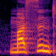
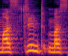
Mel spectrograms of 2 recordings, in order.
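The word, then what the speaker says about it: mustn't: Haven't, மஸ்ட் நாட் அப்படின்றது மஸ்ன்ட் அப்படின்னு மாறும். இதை நிறைய பேர் மஸ்டன்ட் அப்படின்னு ப்ரொனவுன்ஸ் பண்ணுவீங்க, which is wrong. Correct pronunciation is மஸ்ன்ட் அப்படின்றது தான். டு not, don't, does not,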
